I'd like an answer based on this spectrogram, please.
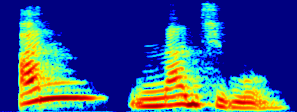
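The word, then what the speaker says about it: النجم: আল, তারপরে নুন আসতে, তাহলে এই লামটা গিয়ে নুনের সাথে মিলে গিয়ে নুন দুইটা বানাই দিল, তাহলে আন নাজমু, তারাটি।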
